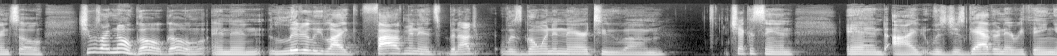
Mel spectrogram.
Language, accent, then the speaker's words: English; Colorado Springs, Colorado, United States; moved away; I grew up poor in Colorado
